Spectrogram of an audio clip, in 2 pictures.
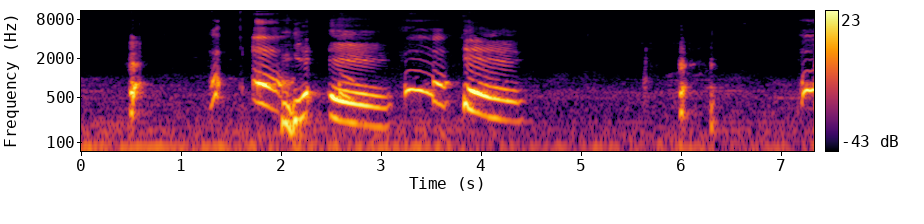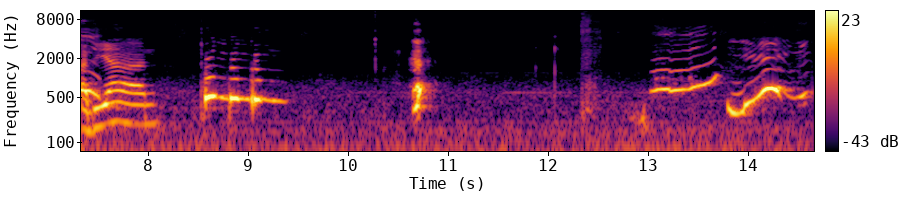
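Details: Several short, abrupt voiced hiccups in a child, between vocal sounds and giggles.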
